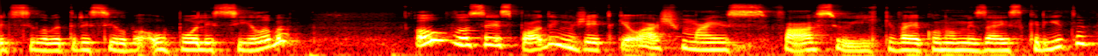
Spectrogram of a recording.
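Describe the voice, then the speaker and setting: A woman's voice: medium pitch, creaky, dark tone. A woman teaching a remote class, explaining patiently and often checking that her students follow.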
